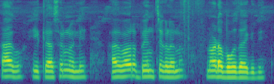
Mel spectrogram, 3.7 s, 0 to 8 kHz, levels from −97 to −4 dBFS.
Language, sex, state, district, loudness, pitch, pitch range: Kannada, male, Karnataka, Koppal, -18 LUFS, 170 Hz, 165-175 Hz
